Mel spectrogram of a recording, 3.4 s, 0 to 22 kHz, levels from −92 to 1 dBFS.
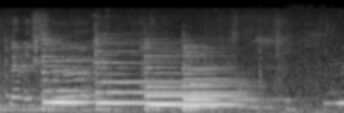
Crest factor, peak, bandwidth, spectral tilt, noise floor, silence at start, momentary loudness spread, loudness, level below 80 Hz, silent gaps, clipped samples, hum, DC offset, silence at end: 14 dB; -6 dBFS; 12.5 kHz; -7 dB/octave; -42 dBFS; 0 s; 17 LU; -18 LUFS; -50 dBFS; none; under 0.1%; none; under 0.1%; 0 s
